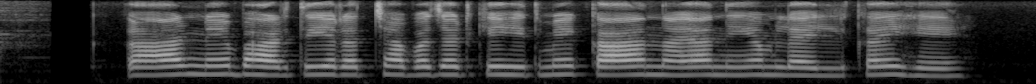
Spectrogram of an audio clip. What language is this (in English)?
Magahi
